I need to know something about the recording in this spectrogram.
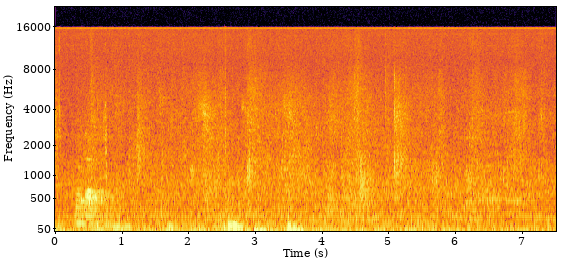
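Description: Feet shuffle softly on a padded mat.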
